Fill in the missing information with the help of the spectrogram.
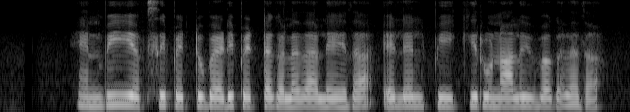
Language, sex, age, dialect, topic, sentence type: Telugu, male, 31-35, Telangana, banking, question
